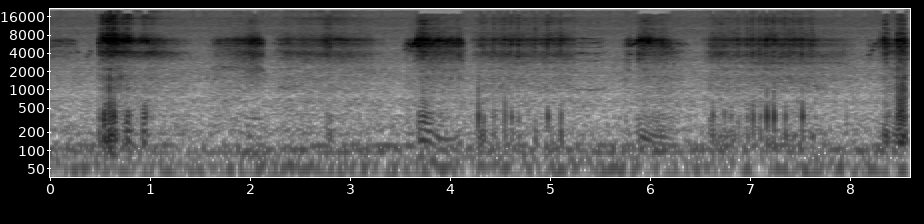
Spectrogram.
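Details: A sleeping Great Dane snoring softly, low rumbling breaths returning roughly every one and a half to two seconds, each with a faint breathy hiss, in a quiet room.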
